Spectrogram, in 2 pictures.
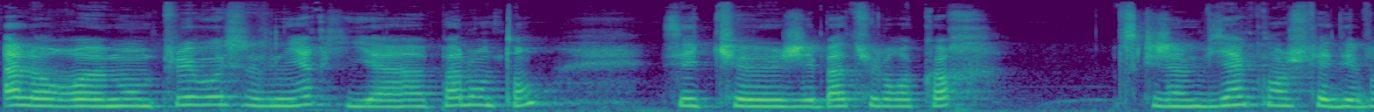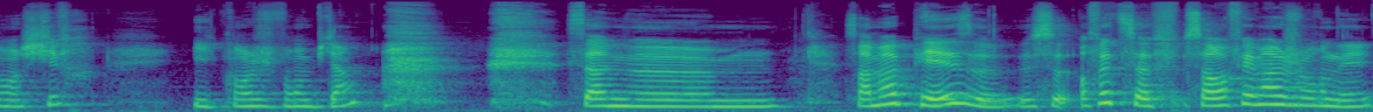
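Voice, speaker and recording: Speaking at a fairly slow pace with long, frequent pauses, a woman uses a high pitch and fairly even intonation. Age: 20s. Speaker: shop sales assistant. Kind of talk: interview.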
